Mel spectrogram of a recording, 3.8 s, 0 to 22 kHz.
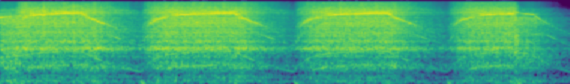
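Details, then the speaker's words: Dyson V6 Fluffy cordless vacuum with its Digital Motor V6, new out of the box: a high motor whine surges and falls back about once a second. The pulsing signals a blocked airway, not a fault. "That occurs if you block the machine. It just tells you you've got a blockage. It's not a fault."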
